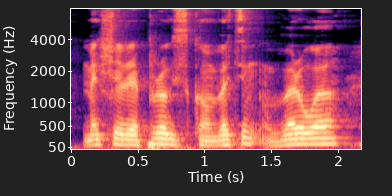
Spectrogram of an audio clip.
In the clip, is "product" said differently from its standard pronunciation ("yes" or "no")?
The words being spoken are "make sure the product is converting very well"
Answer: yes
